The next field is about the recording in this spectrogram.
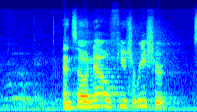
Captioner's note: cheering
